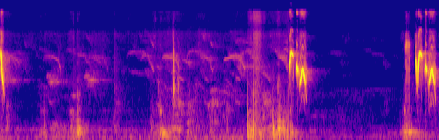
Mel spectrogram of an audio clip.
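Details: Wild prinia, recorded as a lure to trigger singing: after faint scattered chips, two bright bursts of rapid descending chirps ring out over a second apart.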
